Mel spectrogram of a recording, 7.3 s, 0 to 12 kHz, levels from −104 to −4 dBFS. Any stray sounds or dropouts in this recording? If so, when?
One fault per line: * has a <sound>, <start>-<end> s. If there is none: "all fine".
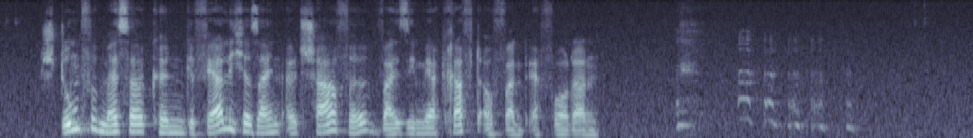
* has a laugh, 5.1-6.5 s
